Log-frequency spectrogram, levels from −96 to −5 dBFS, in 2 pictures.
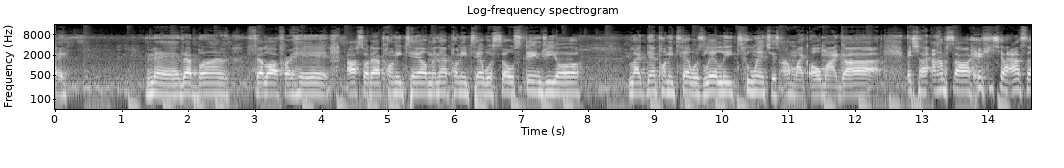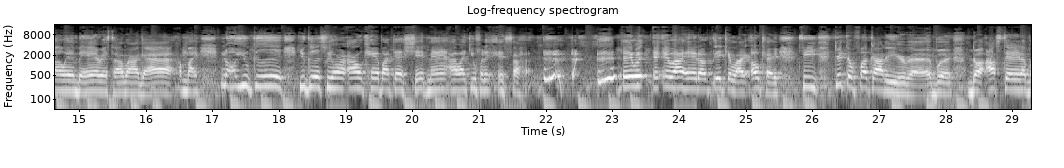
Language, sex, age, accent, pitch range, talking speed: English, male, 20-39, American, 150-200 Hz, 170 wpm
